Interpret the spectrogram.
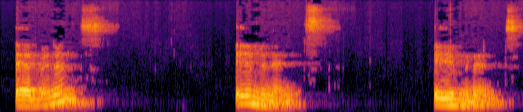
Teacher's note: all those words has their stress on the very first syllable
